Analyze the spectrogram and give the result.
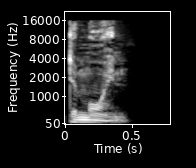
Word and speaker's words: Des Moines: And he, I'm sorry, Des Moines. I said Des Moines, and I got roasted for that before. Let me make sure I say it right. Des Moines.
